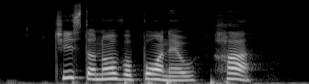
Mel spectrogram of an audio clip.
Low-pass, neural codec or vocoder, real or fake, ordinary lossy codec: 19.8 kHz; none; real; none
